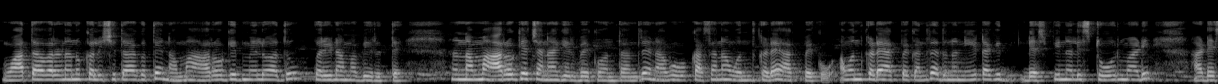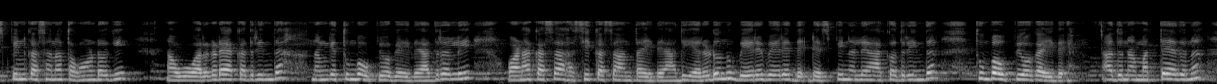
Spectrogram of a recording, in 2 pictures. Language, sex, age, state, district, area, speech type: Kannada, female, 30-45, Karnataka, Mandya, urban, spontaneous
